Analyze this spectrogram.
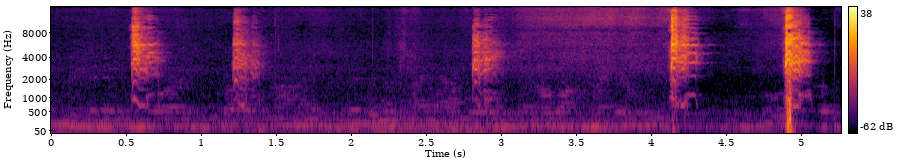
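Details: Baby yellow-sided conures at play give five sharp, brief, scratchy squawks spaced a second or so apart, the last loudest, with a faint low hum behind.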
